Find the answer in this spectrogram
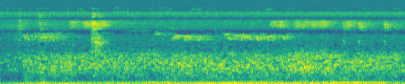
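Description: Quiet garden ambience: faint bird chirps over a low steady hum, with a soft click about a second in.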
